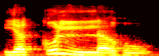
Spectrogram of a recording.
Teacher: نون ساکن کی موجودگی میں آپ ملا رہے ہیں, تو یہ ہے ادغام بلا غنہ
